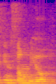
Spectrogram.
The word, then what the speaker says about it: insomnio: But remember, in English it's insomnia with the A, and in Spanish it's insomnio with a O.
